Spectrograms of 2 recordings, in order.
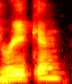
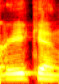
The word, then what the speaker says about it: Ripken: And I know the second baseman, he's laughing, and he can't pronounce the P in Ripken. It's Ripken. He's like, oh, Ripken, like, Poppy, you okay?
